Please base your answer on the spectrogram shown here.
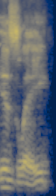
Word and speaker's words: Islay: this is uh isla so this from the island of islay isla as they pronounce it isla but it's spelled isla but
